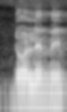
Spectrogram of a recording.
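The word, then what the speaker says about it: Ptolemy: एज 123 AD when पटो lemme टोलेमी प्लटोमी B silent टोलमी from Greece described to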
